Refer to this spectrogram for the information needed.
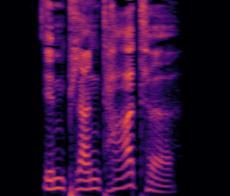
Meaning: nominative/accusative/genitive plural of Implantat
- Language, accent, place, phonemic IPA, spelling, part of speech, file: German, Germany, Berlin, /ʔɪmplanˈtaːtə/, Implantate, noun, De-Implantate.ogg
